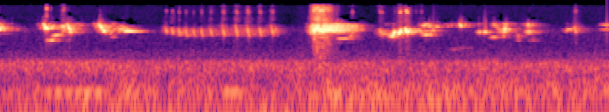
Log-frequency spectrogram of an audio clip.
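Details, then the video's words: Pet Pied Triller on a track meant to tutor young cage birds, with trickling water: quick high chirps, a short buzzy phrase, then a sharp loud burst and twittering notes. "kicau burung decu kembang"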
